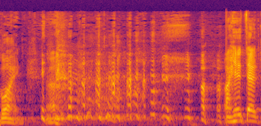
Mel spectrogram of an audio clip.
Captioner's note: laughing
